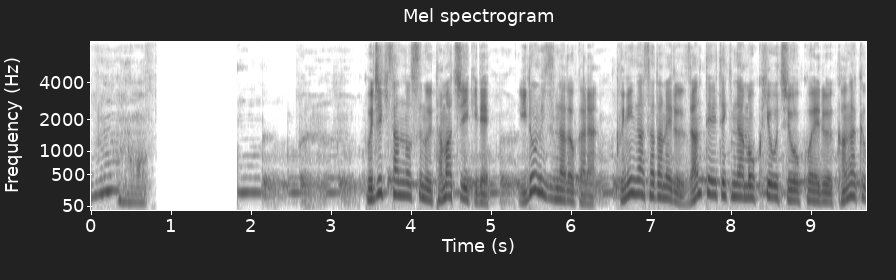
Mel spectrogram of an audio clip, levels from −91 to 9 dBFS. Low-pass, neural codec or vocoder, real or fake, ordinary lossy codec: none; codec, 16 kHz, 4.8 kbps, FACodec; fake; none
